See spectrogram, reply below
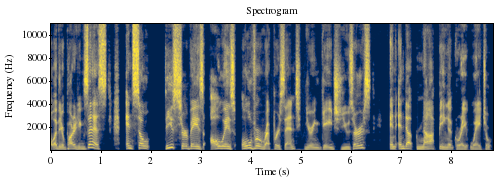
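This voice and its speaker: A man's voice: on the high side, no room sound, clean studio sound. A man giving structured, explanatory answers as an interview guest, stressing his key points. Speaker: interview guest, product leader.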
